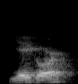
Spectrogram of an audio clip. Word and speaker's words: Igor: So that card, Igor Gorbachev, pronounced Yegor Gorbachev.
